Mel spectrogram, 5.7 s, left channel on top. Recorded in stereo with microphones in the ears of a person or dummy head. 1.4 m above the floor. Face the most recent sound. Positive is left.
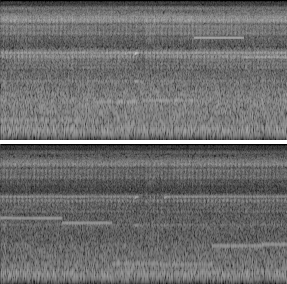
No sound to turn to.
